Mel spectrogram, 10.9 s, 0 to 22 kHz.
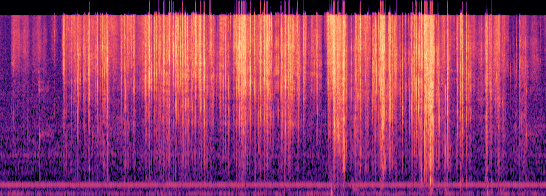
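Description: Foil wrapper of a 2020 Donruss baseball card pack crinkling and tearing as it is opened by hand, in a run of uneven rustles that is loudest about five and eight seconds in.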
